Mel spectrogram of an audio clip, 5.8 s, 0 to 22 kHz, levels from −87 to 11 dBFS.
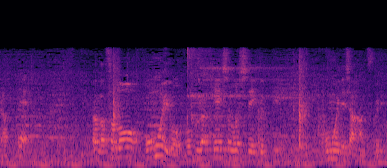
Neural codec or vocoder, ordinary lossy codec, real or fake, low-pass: none; none; real; none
